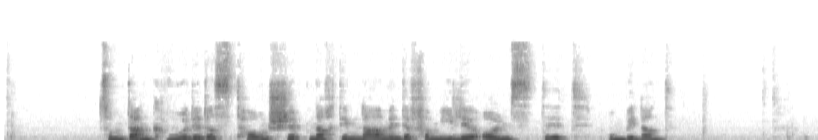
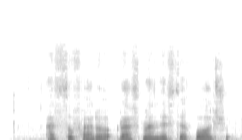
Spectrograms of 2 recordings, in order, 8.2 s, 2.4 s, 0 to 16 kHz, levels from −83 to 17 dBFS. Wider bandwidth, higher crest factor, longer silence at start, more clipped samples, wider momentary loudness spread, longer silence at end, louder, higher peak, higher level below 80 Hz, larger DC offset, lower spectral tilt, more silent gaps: about the same, 11.5 kHz vs 11 kHz; about the same, 16 dB vs 20 dB; first, 1 s vs 0.45 s; neither; about the same, 7 LU vs 6 LU; first, 1.5 s vs 0.15 s; first, -21 LUFS vs -38 LUFS; first, -4 dBFS vs -20 dBFS; first, -58 dBFS vs -66 dBFS; neither; about the same, -7 dB/octave vs -7.5 dB/octave; neither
